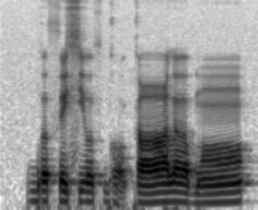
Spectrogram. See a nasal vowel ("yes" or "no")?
yes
